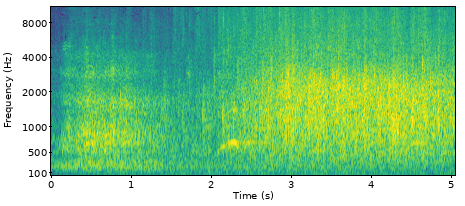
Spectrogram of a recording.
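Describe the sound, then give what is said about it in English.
An audience breaks into steady applause, a dense wash of clapping that swells louder partway through and keeps going, with a few chuckles mixed in. “I gotta be honest, I wish that didn't get an applause.”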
